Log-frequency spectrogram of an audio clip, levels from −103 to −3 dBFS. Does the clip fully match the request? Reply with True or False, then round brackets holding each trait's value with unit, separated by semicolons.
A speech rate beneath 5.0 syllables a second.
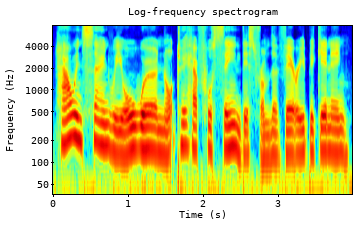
False (5.6 syllables/s)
